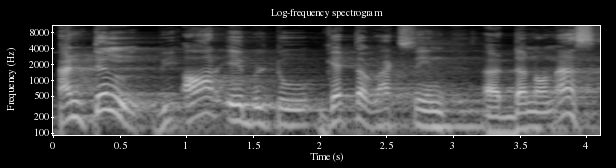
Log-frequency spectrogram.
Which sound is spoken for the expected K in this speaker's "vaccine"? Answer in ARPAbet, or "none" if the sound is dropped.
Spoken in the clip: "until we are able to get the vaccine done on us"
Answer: K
